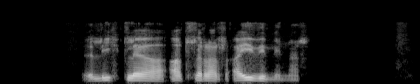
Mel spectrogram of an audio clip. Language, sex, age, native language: Icelandic, male, 20-29, Icelandic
